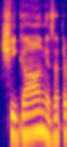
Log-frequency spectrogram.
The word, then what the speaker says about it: Qigong: Is it pronounced Qigong?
